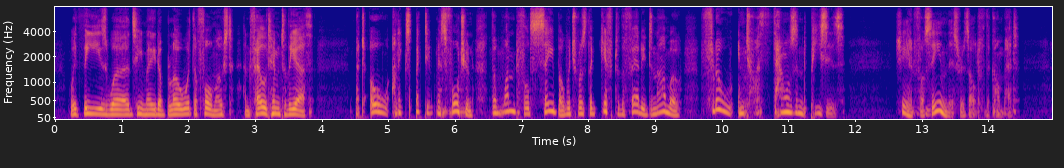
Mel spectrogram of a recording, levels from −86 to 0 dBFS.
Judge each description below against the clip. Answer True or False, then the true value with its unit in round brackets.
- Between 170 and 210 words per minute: True (175 wpm)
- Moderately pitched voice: True (150 Hz)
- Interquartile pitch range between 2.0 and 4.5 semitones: False (5.2 semitones)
